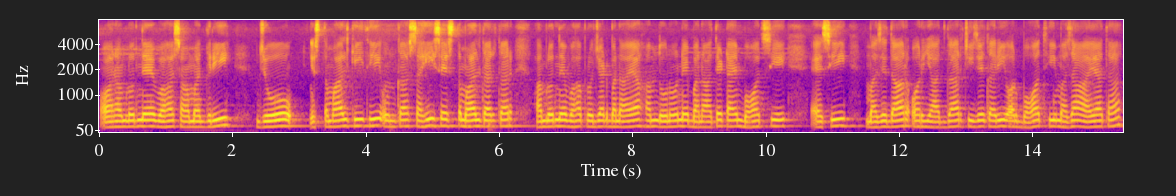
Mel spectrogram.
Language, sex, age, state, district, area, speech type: Hindi, male, 30-45, Madhya Pradesh, Jabalpur, urban, spontaneous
